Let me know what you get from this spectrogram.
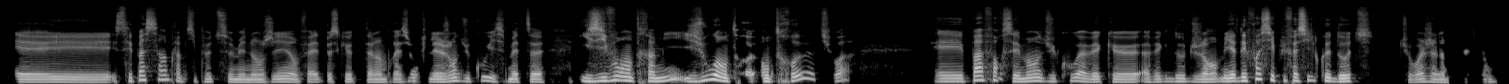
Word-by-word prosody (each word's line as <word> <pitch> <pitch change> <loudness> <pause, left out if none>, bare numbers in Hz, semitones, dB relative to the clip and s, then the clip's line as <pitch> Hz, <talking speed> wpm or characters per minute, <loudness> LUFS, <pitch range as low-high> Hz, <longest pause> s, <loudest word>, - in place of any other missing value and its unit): et 120 -1 +1
c'est 155 - -6
pas 205 - +2
simple 220 0 -3
un - - -6
petit 130 - -13
peu 125 -1 -5
de 125 - -14
se 125 - -6
mélanger, 115 +2 0
en 115 - 0
fait, 120 +1 -4
parce 120 -1 -5
que 120 - -4
tu 115 +3 -6
as - - 0
l'impression 115 +4 -3
que 130 - -14
les 125 0 +3
gens, 145 +6 +2
du 145 -4 -5
coup, 175 +6 -5
ils 150 - 0
se 125 - -10
mettent 125 0 0 0.5
ils 145 -1 +2
y 170 - +5
vont 195 +3 +2
entre 175 -3 +1
amis, 170 - +3
ils 140 - -1
jouent 200 +10 +5
entre 160 -7 +3
entre 145 +4 0
eux, 255 +6 0
tu - - -13
vois, - - -3 0.8
et 140 0 0
pas 195 +9 +4
forcément, 155 -5 +1
du 140 -2 -5
coup, 155 +4 -4
avec, 130 -3 0
heu, 120 0 +2
avec 130 +1 -4
d'autres 140 -1 -2
gens. 125 0 +2
Mais 145 +1 +3
il - - +7
y - - +8
a 155 - +4
des 170 - +4
fois, 255 - +3
c'est 220 -4 +2
plus 180 - -8
facile 170 +2 +1
que 165 - +3
d'autres, 145 0 +2 0.4
tu 115 - -11
vois, 120 +3 -1
j'ai 130 -2 -2
l'impression. 115 0 -8
135 Hz, 245 wpm, -22 LUFS, 120-160 Hz, 0.8 s, y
